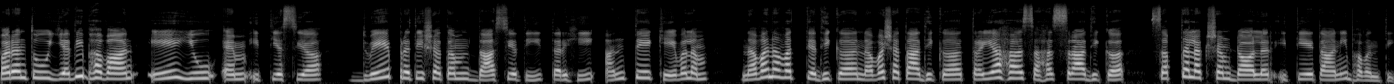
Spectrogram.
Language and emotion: Sanskrit, neutral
